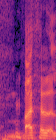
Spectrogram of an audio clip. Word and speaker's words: Barcelona: Barcelona, like a lisp.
